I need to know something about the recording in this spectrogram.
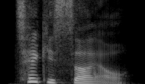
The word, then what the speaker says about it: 책 있어요: 책 있어요. I'm not adding a new sound. I'm just moving the final sound for exactly. In Korean, this is not a spelling change. It is a pronounciation flow.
